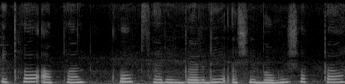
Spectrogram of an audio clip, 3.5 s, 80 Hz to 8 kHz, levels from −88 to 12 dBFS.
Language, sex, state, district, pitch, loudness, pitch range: Marathi, female, Maharashtra, Chandrapur, 270 Hz, -32 LUFS, 260-290 Hz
